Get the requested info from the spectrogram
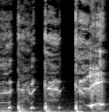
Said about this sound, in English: Mummy Bear cleared her throat with a little cough.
